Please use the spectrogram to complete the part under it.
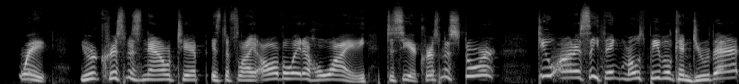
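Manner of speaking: cartoon frog puppet character voice. Voicing an imaginary listener's objection to the tip, Kermit the Frog voice. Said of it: "Sounds kind of like Kermit the Frog".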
